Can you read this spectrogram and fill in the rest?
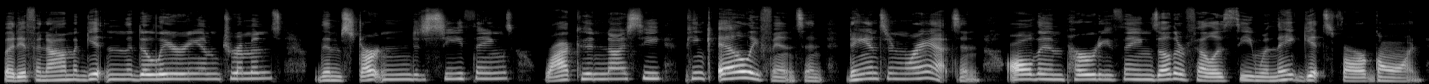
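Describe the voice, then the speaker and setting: A woman voicing a tiny drunken cowboy man with a Texas accent, shouting and drawling in folksy grammar. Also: fairly high pitch, takes it slowly, voice pushed up. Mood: self-pitying.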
